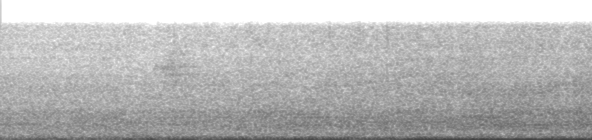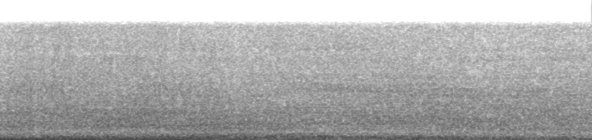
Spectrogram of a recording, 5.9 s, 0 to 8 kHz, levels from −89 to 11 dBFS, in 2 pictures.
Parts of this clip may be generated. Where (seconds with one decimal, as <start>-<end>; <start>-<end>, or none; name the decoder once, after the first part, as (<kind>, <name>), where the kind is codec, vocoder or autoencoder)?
0.0-0.6 (autoencoder, DAC-VAE); 2.2-5.1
